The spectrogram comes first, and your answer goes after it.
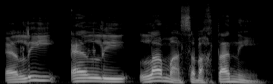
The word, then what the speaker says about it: Eli, Eli, lama sabachthani: pengucapannya dalam bahasa Aram, Saudara Yosef? Itu adalah Eli, Eli, lama sabachthani.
